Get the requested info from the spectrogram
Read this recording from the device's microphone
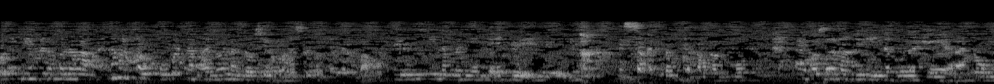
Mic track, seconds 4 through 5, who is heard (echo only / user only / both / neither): echo only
